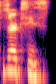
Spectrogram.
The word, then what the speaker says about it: Xerxes: called and in Greek his name is xeris pronounced in English Xerxes um the the septent which is another trans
